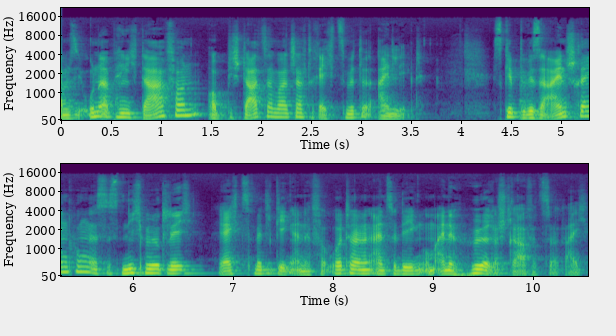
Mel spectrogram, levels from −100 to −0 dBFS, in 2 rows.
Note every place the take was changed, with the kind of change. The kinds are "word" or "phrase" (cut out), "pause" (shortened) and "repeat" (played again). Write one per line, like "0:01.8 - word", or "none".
0:04.6 - word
